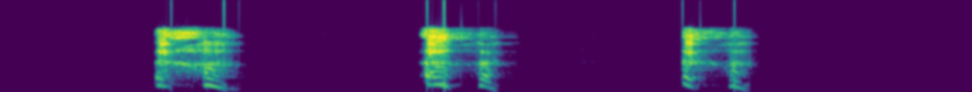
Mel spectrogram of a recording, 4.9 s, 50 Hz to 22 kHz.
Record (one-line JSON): {"three_cough_length": "4.9 s", "three_cough_amplitude": 31097, "three_cough_signal_mean_std_ratio": 0.33, "survey_phase": "beta (2021-08-13 to 2022-03-07)", "age": "45-64", "gender": "Female", "wearing_mask": "No", "symptom_none": true, "smoker_status": "Ex-smoker", "respiratory_condition_asthma": false, "respiratory_condition_other": false, "recruitment_source": "REACT", "submission_delay": "2 days", "covid_test_result": "Negative", "covid_test_method": "RT-qPCR"}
